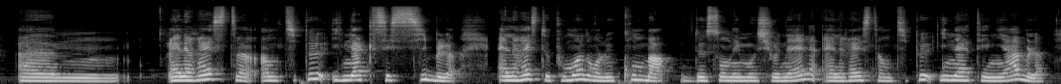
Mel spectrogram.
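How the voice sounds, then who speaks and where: A woman talks very slowly. Her medium pitch shows ordinary variation. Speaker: tarot reader. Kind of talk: interactive tarot reading. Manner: halting, many hesitations.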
